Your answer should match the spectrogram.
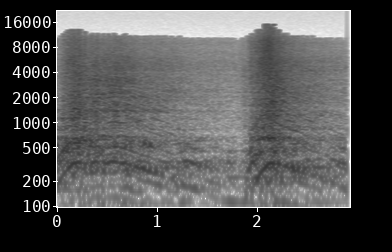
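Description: A Maserati GranTurismo S engine revs up loudly, its deep roar dipping briefly before a second sharp rev climbs again. No voices.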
